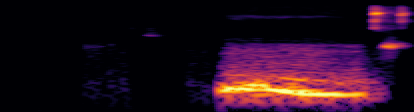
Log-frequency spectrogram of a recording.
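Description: A short, low vocal sound lasting under a second and falling slightly in pitch, followed at once by a sharp click.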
